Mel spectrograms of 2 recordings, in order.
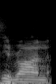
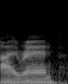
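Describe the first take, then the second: First: Iran is said with a non-American pronunciation. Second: Iran is said with an American pronunciation. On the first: The speaker calls it right. "It's Iran and Iraq" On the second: The speaker calls it wrong. "It's crazy how Americans say Iran"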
